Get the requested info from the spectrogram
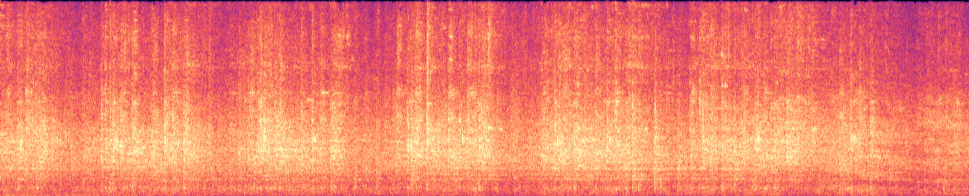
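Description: Passenger train coaches rushing past at speed, their wheels clattering over the rail joints in a steady rush that swells every second or two. The locomotive's low engine drone fades out about a second in.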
